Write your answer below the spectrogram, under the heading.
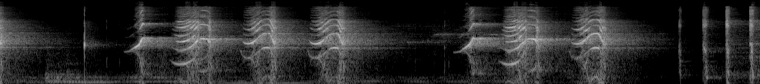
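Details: Talking parrot jumping on a stair indoors: a series of loud, grating, rising-then-falling squawks in two groups of about four, followed by sharp clicks.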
